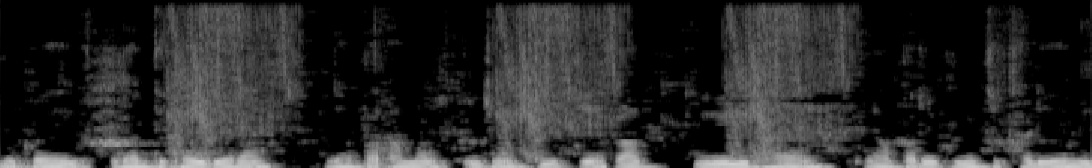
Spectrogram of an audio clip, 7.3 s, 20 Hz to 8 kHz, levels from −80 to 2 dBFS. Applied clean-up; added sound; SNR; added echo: classical method Wiener filter.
